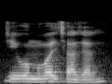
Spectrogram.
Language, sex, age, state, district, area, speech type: Urdu, male, 18-30, Delhi, East Delhi, urban, spontaneous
